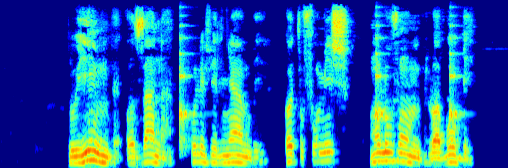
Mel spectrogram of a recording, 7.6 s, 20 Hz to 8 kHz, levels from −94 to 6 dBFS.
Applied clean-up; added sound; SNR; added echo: classical method Wiener filter.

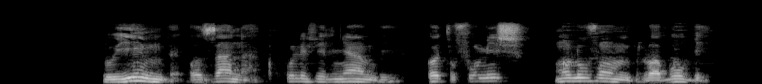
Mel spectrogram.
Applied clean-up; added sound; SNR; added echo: neural mask model DeepFilterNet 3.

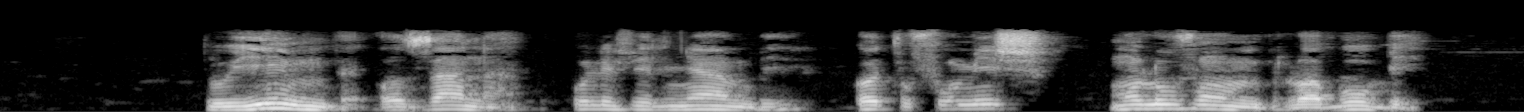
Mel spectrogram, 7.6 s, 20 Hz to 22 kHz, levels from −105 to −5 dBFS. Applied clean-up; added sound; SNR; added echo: none; none; none; none.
